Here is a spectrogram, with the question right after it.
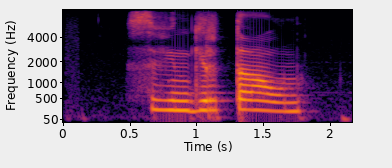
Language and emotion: Russian, angry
